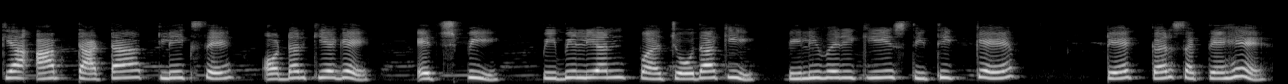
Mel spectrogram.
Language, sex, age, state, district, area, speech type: Hindi, female, 18-30, Madhya Pradesh, Seoni, urban, read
